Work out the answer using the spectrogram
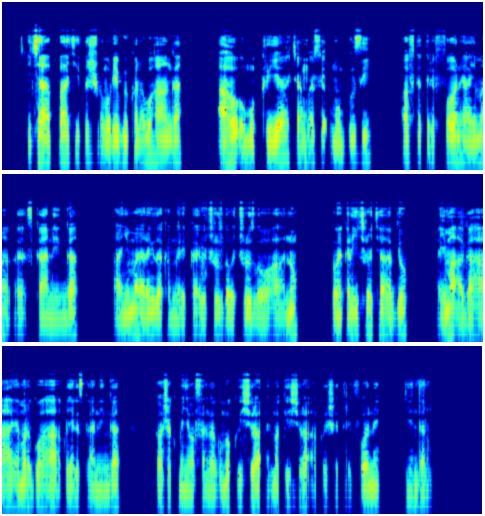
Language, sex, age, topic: Kinyarwanda, male, 25-35, finance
